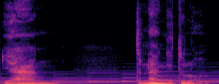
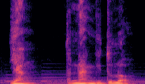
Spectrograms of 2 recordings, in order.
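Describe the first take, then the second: First: The voice is soft and slow. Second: The voice is high-pitched and fast. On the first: It makes the listener calmer and more relaxed. The speaker calls it right. "Dengan nada yang halus dan intonasi yang pelan" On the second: It makes the listener tense and more panicked. The speaker calls it wrong. "nada yang tinggi dan intonasi yang cepat seperti ini"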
